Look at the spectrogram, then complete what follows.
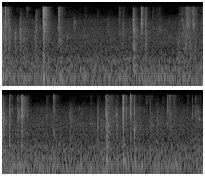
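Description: A utility knife's blade picking and scraping at thick vacuum-pack plastic wrap, giving faint, irregular clicks and crackles, the sharpest about a second in.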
